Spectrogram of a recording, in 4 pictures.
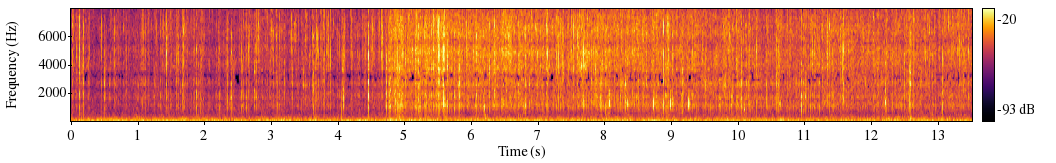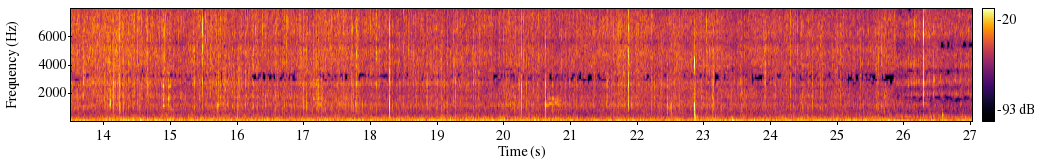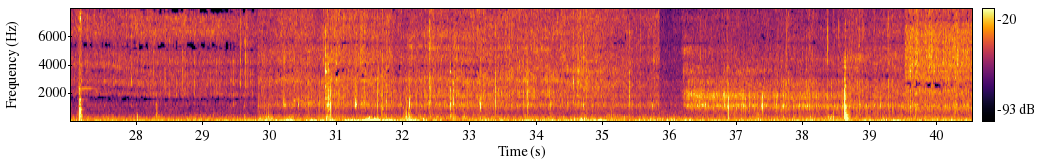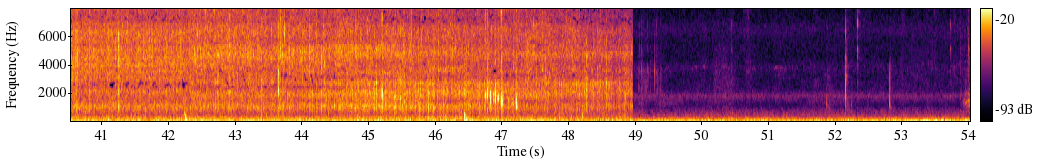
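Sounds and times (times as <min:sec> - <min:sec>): food sizzling on a griddle: 0:00.0 - 0:49.0.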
